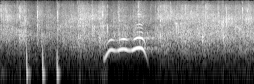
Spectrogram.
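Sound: loud audience applause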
